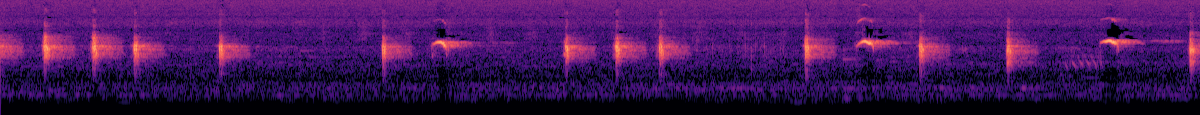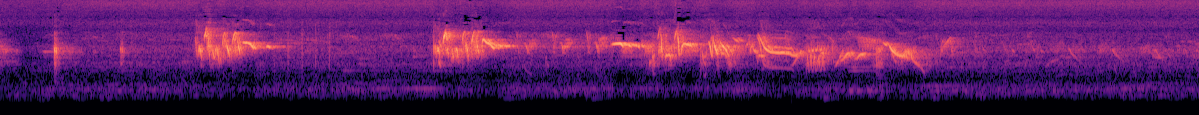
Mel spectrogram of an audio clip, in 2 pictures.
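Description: A Northern wheatear gives a run of hard, clicking notes at about four per second, then breaks into a brief, scratchy, crackling warble.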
